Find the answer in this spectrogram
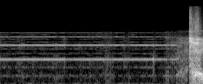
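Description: A steady electronic tone, one pitch with a higher overtone, over faint hiss on narrow-band fire radio audio, heard between transmissions. It cuts off near the end as the next voice comes in.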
